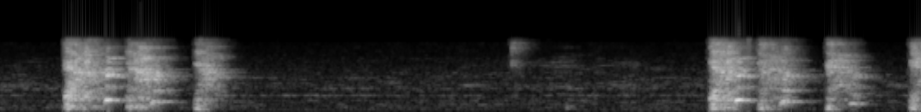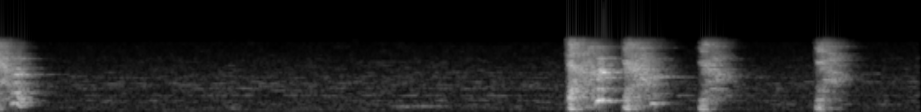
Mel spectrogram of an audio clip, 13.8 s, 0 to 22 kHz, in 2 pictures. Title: Coughing # 5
